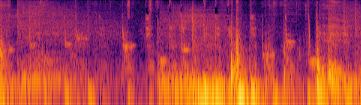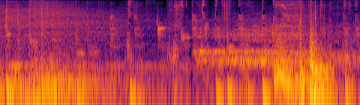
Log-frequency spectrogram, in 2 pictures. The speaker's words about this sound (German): Gehen Sie zur Seite, ich breche die Tür auf.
